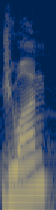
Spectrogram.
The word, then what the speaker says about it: Ju-on: And I think the original Grudge, like Ju-on, I think it's pronounced Ju-on, J-U-O-N.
